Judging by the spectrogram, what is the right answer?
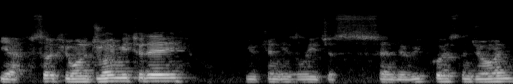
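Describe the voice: A man speaks at a medium pitch and a moderate pace. His tone is dark and mellow, with little pitch movement.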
